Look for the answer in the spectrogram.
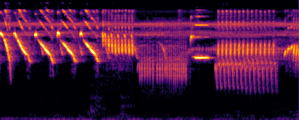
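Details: Female canary in breeding condition, kept as a caged songbird in Indonesia, singing to provoke other canaries into song: rapid descending whistled sweeps, then buzzy trills and rattling rolls, a short pure whistle, and a second rattling trill.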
